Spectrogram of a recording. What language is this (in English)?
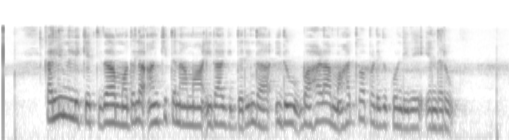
Kannada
